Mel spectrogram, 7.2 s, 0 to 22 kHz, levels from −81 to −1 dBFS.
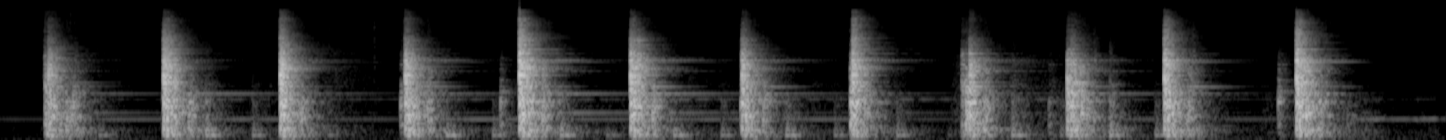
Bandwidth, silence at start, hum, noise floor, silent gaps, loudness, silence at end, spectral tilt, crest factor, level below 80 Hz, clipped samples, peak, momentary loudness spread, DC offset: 16.5 kHz; 0.2 s; none; -55 dBFS; none; -22 LUFS; 0.55 s; -1.5 dB/octave; 26 dB; -60 dBFS; under 0.1%; 0 dBFS; 18 LU; under 0.1%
